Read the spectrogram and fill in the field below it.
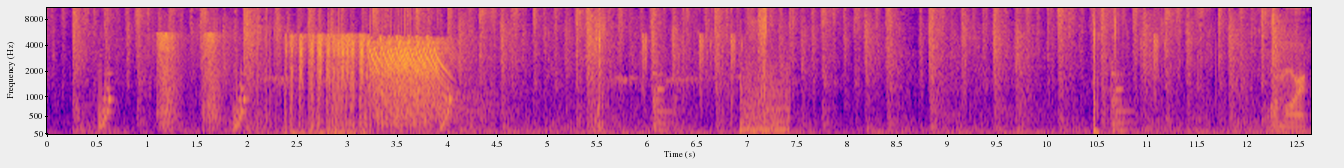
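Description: Airstrike explosions and rattling gunfire in the World Conqueror 4 war strategy game, a dense burst of blasts and rapid shots with scattered booms, playing under steady talk throughout.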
